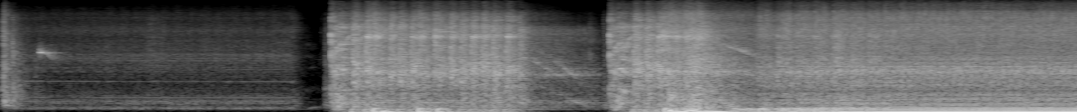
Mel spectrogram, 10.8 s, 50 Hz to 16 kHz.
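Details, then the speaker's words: 2014 Arctic Cat CR 7000 snowmobile that started in reverse; after the engine's 180-degree wrong position was corrected, it cranks briefly, catches right away and settles into a steady, even idle with no grinding; normal start and idle. "there you go guys that was the problem the motor was 180 degree on the wrong position"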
